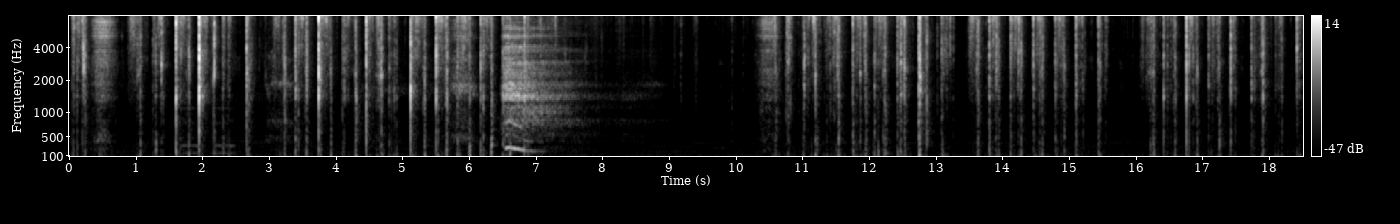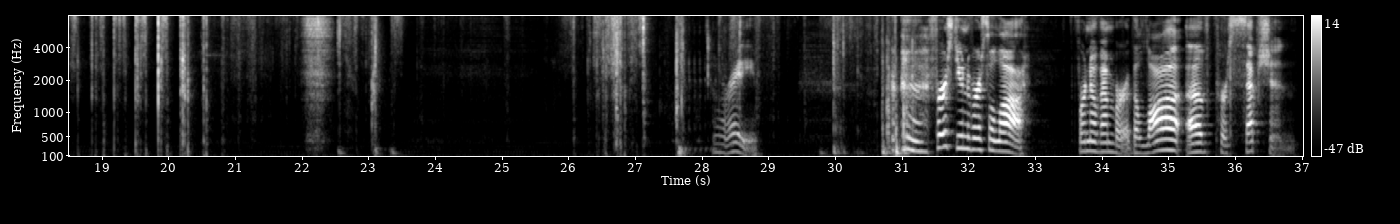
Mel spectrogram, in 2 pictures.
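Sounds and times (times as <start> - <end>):
deck of reading cards being shuffled: 0.0 - 7.0, 9.0 - 22.0, 22.6 - 24.1, 25.8 - 31.3
speech: 28.3 - 28.9, 31.1 - 32.9, 33.6 - 36.8.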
